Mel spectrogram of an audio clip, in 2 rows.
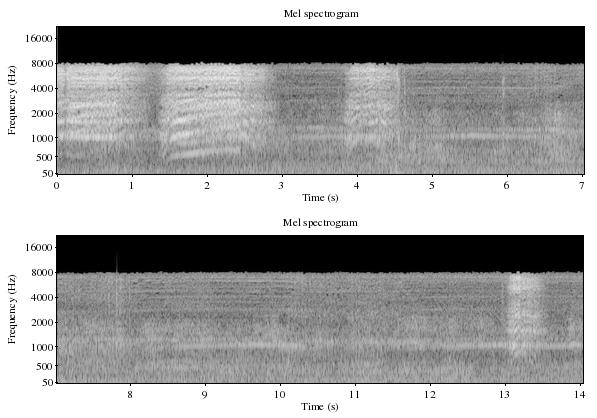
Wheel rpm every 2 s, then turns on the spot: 100, 50, 20, 20, 10, 20, 10.
6-8 10-12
